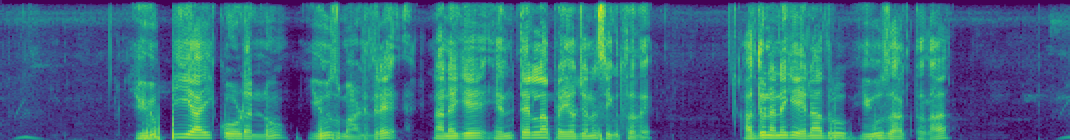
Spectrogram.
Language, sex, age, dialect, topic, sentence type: Kannada, male, 18-24, Coastal/Dakshin, banking, question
